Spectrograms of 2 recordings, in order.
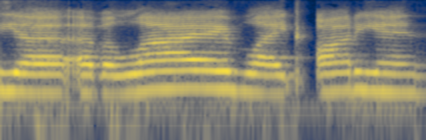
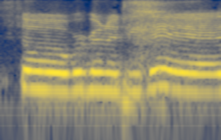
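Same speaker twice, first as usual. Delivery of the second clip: mocking put-on man voice; 4 dB louder than usual. A woman quotes a man, doing the voice women use for men: mocking man voice. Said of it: "That's the man voice".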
